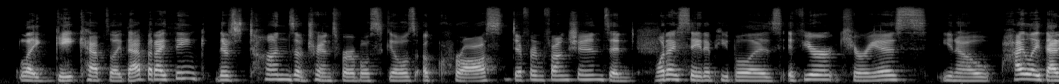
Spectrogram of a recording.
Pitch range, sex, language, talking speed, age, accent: 175-200 Hz, female, English, 170 wpm, 30-49, American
